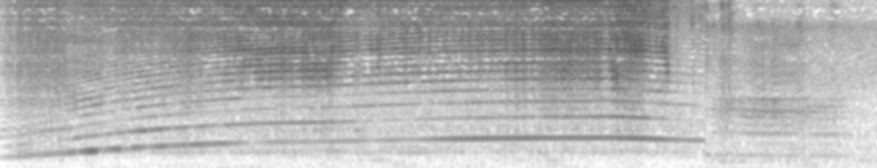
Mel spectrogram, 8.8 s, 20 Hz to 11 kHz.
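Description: Small 12 V DC motor salvaged from a car CD player spinning up a gyroscope's metal flywheel: a whine that rises in pitch over the first two to three seconds and then holds steady, with a short knock about a second in. About seven seconds in the whine drops away, leaving a fainter hum.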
